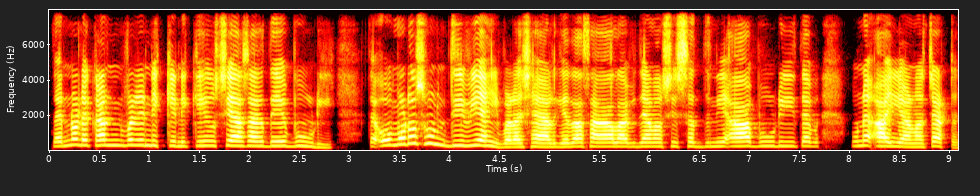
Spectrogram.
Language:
Dogri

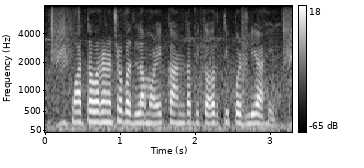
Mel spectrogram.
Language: Marathi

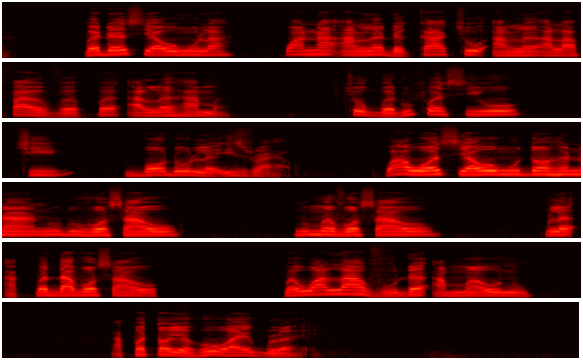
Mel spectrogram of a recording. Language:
Ewe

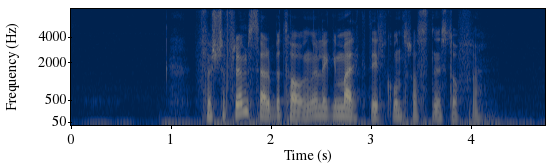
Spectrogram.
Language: Norwegian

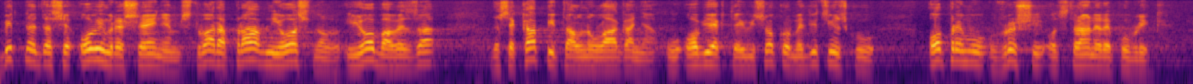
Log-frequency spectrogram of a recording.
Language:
Serbian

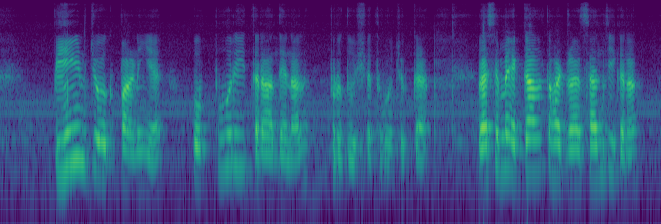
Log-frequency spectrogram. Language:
Punjabi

